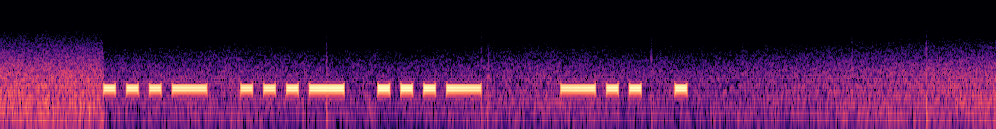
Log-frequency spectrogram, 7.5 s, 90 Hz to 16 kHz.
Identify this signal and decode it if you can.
Morse code, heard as a keyed tone, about 14 wpm, 460 Hz. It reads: VVV DE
